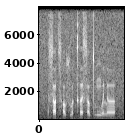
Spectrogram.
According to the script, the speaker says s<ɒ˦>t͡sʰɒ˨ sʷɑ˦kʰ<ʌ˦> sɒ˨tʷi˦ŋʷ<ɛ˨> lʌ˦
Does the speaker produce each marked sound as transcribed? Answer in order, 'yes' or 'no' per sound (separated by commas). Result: yes, yes, yes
